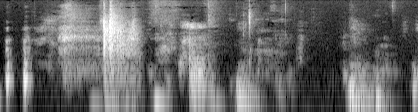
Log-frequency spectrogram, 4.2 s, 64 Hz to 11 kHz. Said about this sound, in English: I'm going to hit pause really quick because my cat is at the door screaming and she keeps meowing and scratching at the door. Give me 1 second.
